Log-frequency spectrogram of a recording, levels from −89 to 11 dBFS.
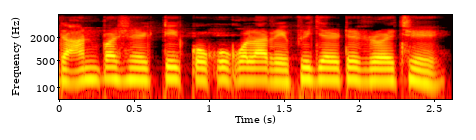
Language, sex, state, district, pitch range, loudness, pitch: Bengali, male, West Bengal, Cooch Behar, 155-165 Hz, -15 LUFS, 160 Hz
